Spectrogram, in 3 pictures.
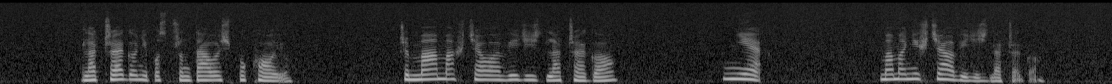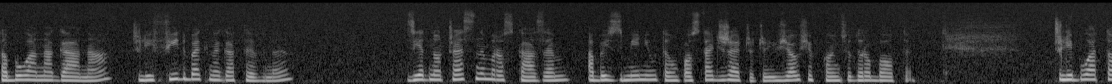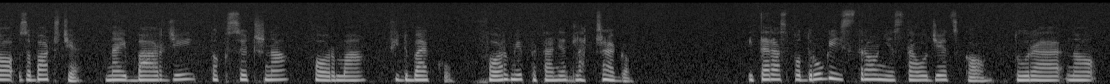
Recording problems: hiss; noticeable; throughout; 15 dB below the speech

